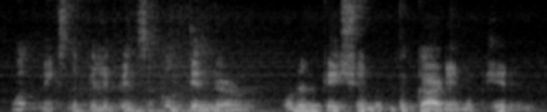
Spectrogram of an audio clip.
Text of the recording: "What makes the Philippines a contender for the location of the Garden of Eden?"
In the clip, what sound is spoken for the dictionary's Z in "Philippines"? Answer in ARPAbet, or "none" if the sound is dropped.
S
